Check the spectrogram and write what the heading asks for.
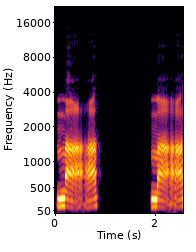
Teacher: So your voice drops and comes back up. · Term: third tone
